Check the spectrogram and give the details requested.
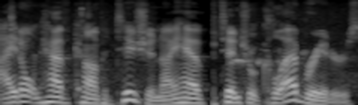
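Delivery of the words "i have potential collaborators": normal talking voice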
